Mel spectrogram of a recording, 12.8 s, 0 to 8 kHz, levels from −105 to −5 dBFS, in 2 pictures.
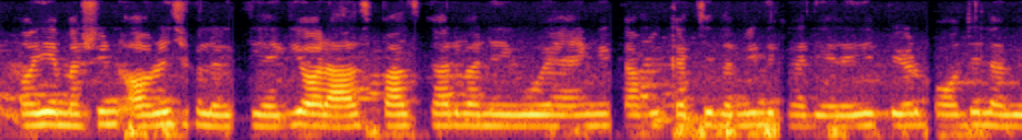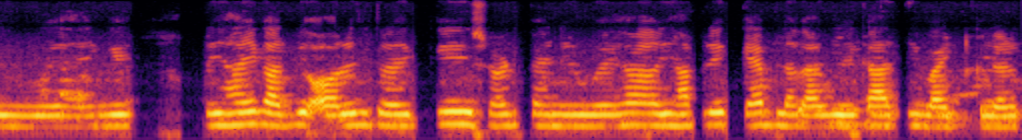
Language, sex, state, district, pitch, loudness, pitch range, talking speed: Hindi, female, Bihar, Gopalganj, 210 Hz, -18 LUFS, 205-220 Hz, 210 wpm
